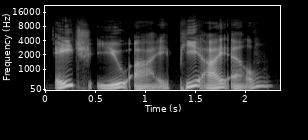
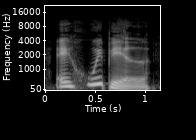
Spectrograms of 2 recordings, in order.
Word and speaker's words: huipil: Next, we have, do we pronounce this huipil? Huipil.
